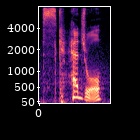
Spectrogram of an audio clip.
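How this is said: It is said with an American accent.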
